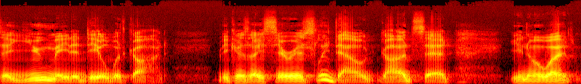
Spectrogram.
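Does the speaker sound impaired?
Yes: vocal cord surgery recovery; recovering from vocal cord surgery, resting voice, recent cold and coughing set recovery back.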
